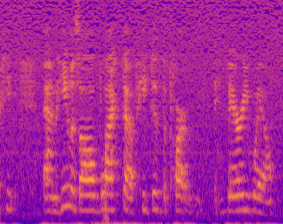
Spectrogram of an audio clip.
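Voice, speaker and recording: A woman's fairly high voice with an American accent, with audible room echo. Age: 60s. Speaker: family member recounting memories. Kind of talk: oral history recollection.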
